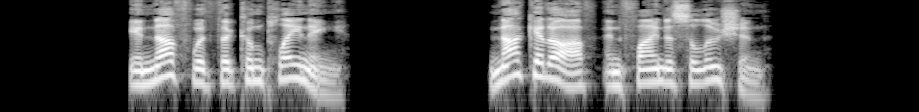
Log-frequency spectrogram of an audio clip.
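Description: A woman reads out short sentences.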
